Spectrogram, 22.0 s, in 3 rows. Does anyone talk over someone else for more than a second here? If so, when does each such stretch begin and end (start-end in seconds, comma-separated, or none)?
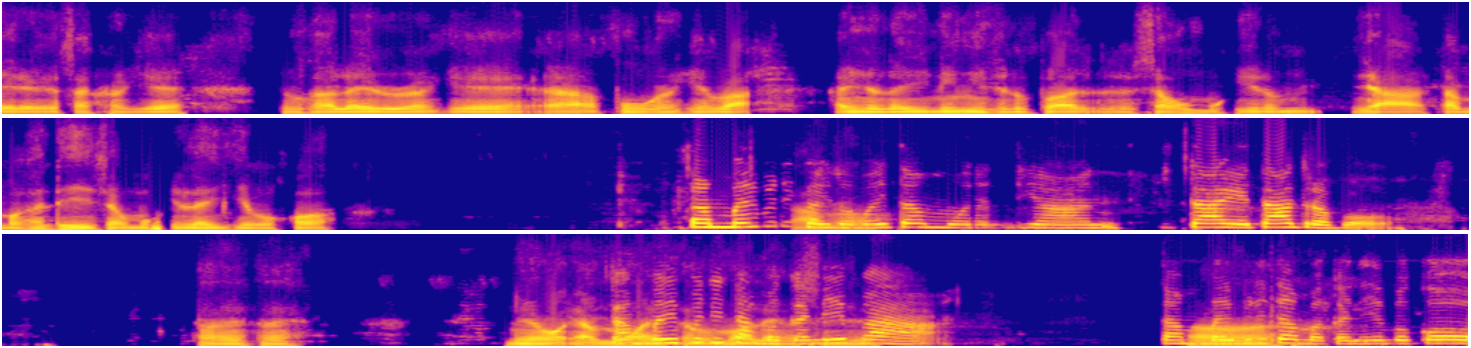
17.7-19.0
